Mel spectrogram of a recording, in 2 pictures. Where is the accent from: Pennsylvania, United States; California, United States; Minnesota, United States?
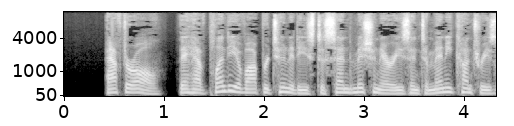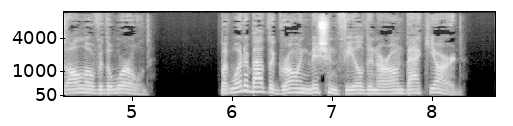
California, United States; Oakland; And again, I'm from Oakland. I spent all my time in progressive circles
